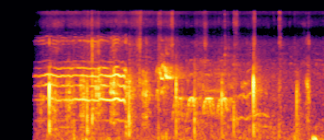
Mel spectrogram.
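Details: Baby kitten and adult cat playing together in a happy mood; a string of high, thin mews, some wavering and falling in pitch, come in quick succession among scattered soft clicks and thumps of play.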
